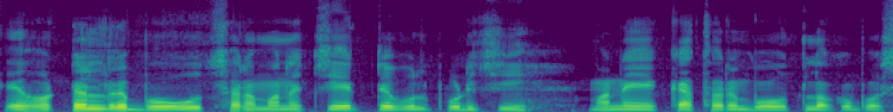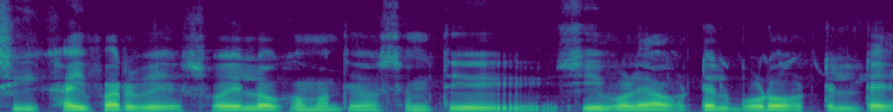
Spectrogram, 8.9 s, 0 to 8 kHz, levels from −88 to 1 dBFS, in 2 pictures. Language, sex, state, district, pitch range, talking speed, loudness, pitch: Odia, male, Odisha, Malkangiri, 100-115 Hz, 170 wpm, -22 LUFS, 105 Hz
